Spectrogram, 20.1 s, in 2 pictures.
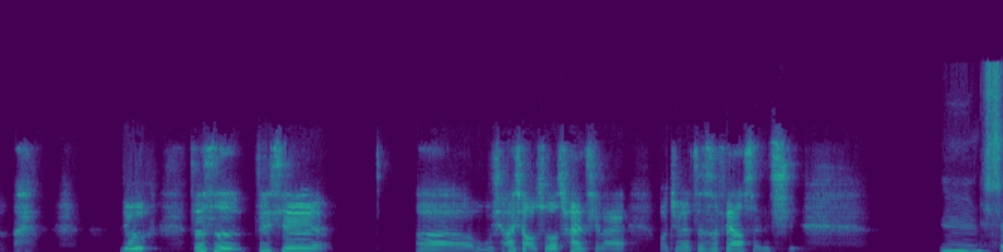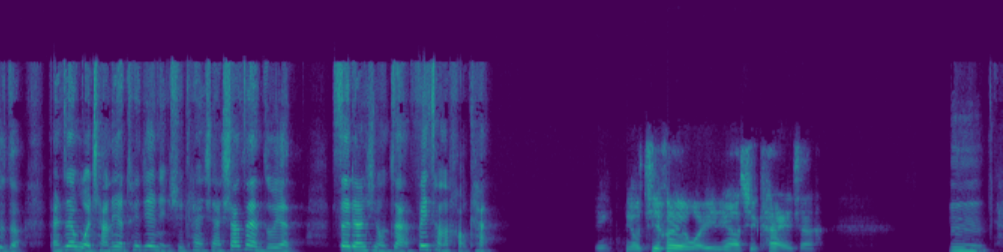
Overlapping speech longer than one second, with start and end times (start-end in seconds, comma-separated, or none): none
